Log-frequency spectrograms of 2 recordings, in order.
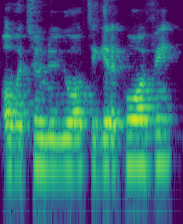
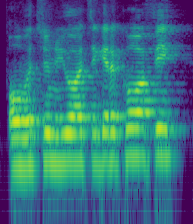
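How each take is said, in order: First: It is said in a plain, ordinary accent. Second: It is said in an exaggerated New York accent.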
